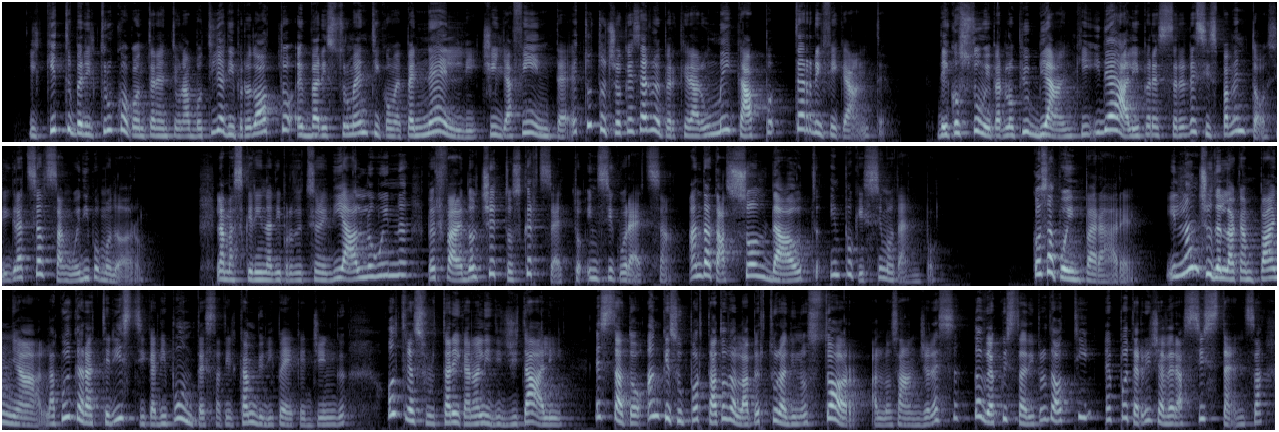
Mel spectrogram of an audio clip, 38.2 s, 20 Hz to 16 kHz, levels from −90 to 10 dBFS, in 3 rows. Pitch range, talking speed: 195-305 Hz, 165 wpm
